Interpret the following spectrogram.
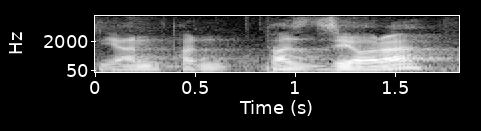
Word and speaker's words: Jan Pazdziora: I hope I pronounce his name right. It's Jan Pazdziora, right?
